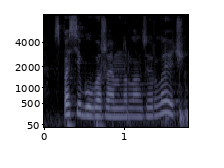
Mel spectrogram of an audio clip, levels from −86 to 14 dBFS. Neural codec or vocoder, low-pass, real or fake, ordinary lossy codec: none; none; real; none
